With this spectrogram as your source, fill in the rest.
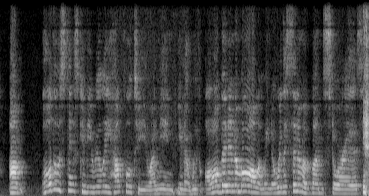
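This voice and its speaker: A woman's fairly high voice, a plain, everyday voice, with lively intonation at a moderate pace. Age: 60s. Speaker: educator and advocate with low vision. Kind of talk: podcast interview.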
